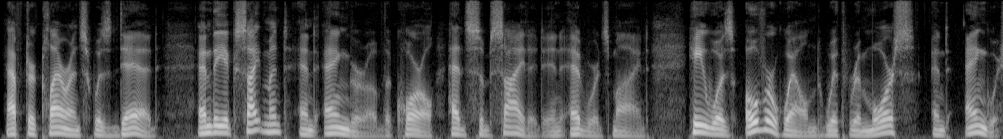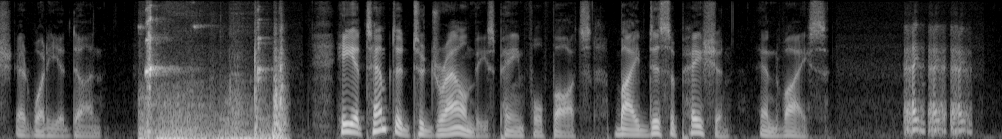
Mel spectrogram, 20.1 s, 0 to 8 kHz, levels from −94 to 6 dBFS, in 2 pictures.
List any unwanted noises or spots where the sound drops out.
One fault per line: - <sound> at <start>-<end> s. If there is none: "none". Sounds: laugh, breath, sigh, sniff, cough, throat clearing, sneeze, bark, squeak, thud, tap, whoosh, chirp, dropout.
- squeak at 11.4-13.0 s
- laugh at 19.1-19.8 s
